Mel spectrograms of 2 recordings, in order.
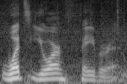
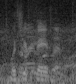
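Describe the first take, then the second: First: Said in the usual way. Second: Much softer repeat; quiet. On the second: Shown as a demonstration. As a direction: ask it again under the breath. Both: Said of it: "repeated question".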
